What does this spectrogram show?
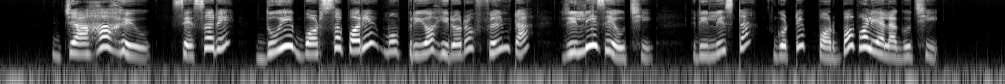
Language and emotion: Odia, happy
